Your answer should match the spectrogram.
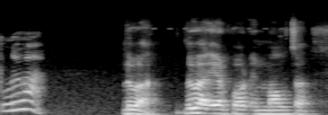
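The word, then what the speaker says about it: Luqa: Malta the pronunciation it's it's called it's apparently pronounced Lua Lua Lua airport in Malta is where the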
